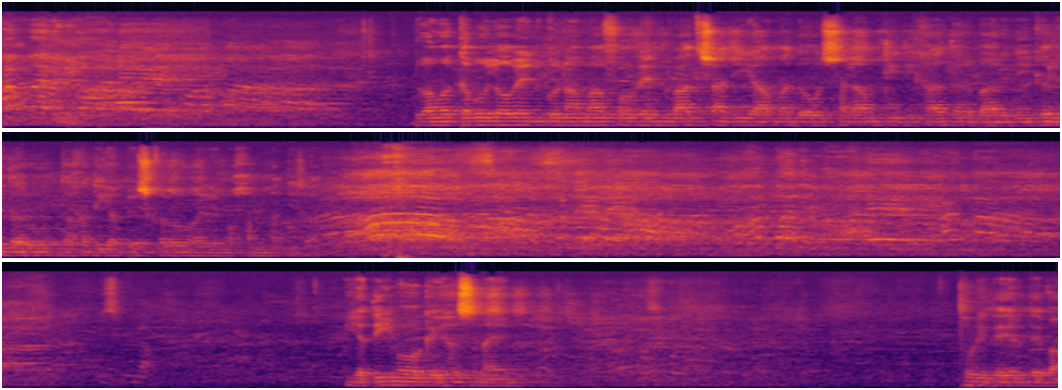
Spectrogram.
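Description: A young man chants in long, held tones into a microphone, heard through loudspeakers with echo.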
